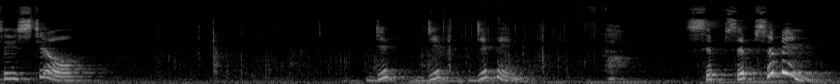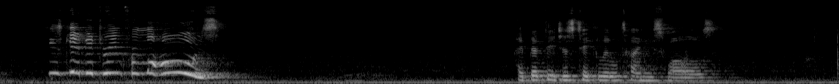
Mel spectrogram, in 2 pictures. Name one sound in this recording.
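An elderly woman reads aloud expressively, close by.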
